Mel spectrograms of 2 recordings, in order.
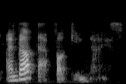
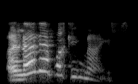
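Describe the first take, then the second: First: The line is said in a plain, calm way. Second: The line is said in a wild, unhinged way.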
